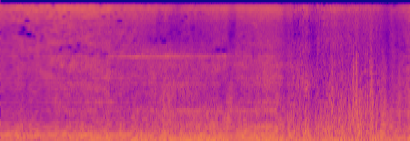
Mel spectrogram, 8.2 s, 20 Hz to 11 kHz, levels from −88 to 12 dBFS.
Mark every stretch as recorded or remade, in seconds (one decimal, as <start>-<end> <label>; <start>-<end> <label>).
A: 0.0-5.8 remade; 5.8-7.6 recorded; 7.6-8.2 remade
